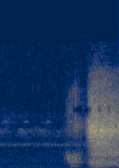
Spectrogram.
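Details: A caracal drinking at a waterhole near ol Donyo Lodge by Mount Kilimanjaro, Kenya, gives a sudden, harsh, breathy hiss to defend itself from a persistent attacking white-tailed mongoose.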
